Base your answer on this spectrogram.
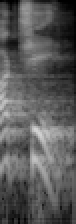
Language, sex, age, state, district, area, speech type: Maithili, male, 30-45, Bihar, Darbhanga, rural, read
